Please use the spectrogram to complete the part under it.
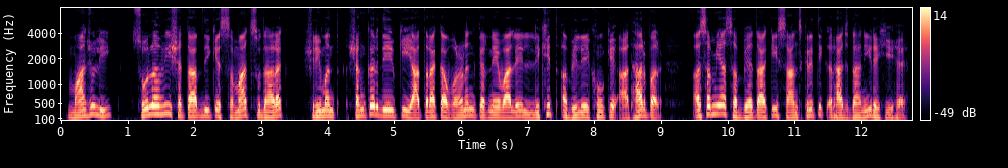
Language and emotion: Hindi, neutral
